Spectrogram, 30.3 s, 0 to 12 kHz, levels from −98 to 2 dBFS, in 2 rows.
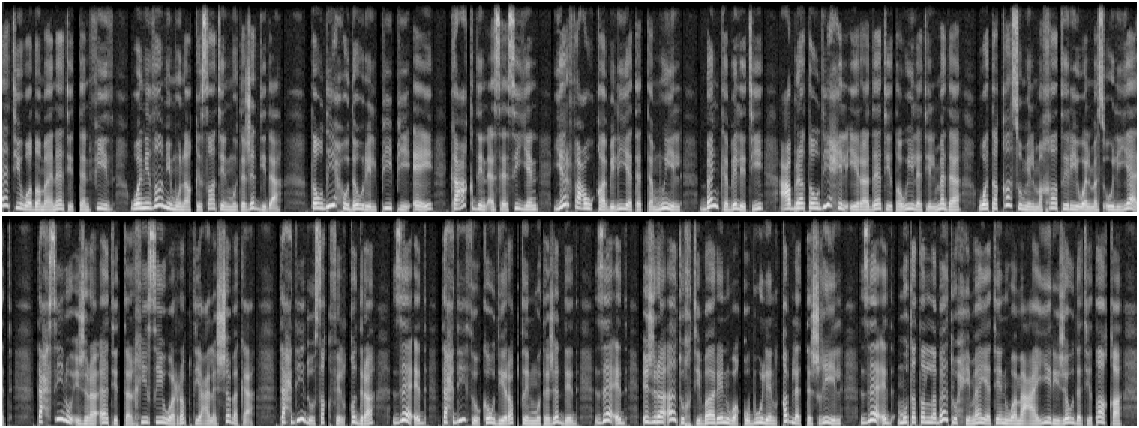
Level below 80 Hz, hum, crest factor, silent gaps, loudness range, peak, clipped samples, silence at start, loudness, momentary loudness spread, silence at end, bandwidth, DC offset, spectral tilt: -52 dBFS; none; 18 dB; 5.01-5.05 s, 25.80-25.84 s; 2 LU; 0 dBFS; under 0.1%; 0 s; -19 LUFS; 6 LU; 0.2 s; 12 kHz; under 0.1%; -4.5 dB/octave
